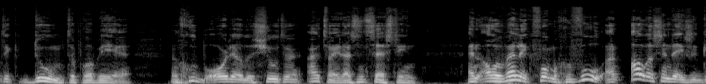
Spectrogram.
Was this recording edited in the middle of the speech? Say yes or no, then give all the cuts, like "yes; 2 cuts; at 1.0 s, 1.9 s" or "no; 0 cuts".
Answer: no; 0 cuts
